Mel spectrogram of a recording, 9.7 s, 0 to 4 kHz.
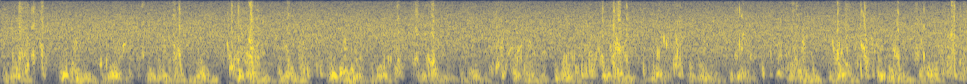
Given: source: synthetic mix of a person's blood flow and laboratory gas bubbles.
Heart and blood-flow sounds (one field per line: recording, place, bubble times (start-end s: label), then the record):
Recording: Doppler ultrasound of blood flow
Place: precordium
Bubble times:
0.09-0.48 s: bubbles
0.62-0.72 s: bubbles
0.97-1.34 s: bubbles
1.40-1.45 s: bubbles
1.67-1.86 s: bubbles
1.99-2.04 s: bubbles
2.24-2.66 s: bubbles
2.83-3.30 s: bubbles
3.38-3.65 s: bubbles
3.81-4.06 s: bubbles
4.11-4.41 s: bubbles
4.88-5.48 s: bubbles
5.58-6.33 s: bubbles
6.42-6.86 s: bubbles
6.88-6.94 s: bubbles
7.33-7.52 s: bubbles
7.60-8.05 s: bubbles
8.09-8.18 s: bubbles
8.29-9.05 s: bubbles
9.13-9.68 s: bubbles
From the record:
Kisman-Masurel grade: 342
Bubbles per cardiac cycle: rolling drumbeat, 9 or more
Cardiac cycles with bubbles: 100%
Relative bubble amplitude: moderate (0.250 to 0.450)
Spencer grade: 3 (all of the cardiac periods contain showers or single bubble signals, but not dominating or overriding the cardiac motion signals)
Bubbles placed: anywhere in the cardiac cycle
